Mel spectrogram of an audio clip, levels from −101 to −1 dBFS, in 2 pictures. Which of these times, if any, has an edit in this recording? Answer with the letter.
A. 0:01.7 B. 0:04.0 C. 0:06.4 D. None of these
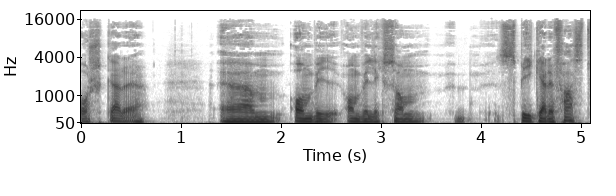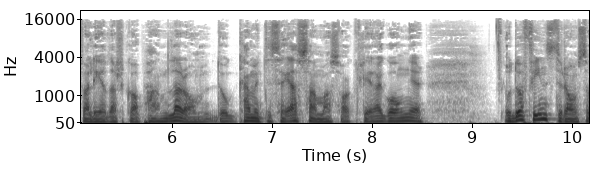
D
